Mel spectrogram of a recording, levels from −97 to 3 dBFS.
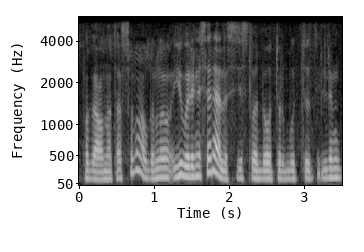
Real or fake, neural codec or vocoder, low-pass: fake; codec, 16 kHz, 4 kbps, FunCodec, trained on LibriTTS, 50 frames a second; 5.4 kHz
